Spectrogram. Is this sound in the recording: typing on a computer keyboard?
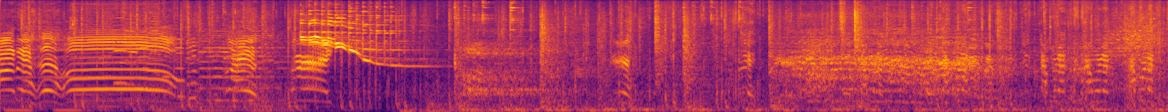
no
